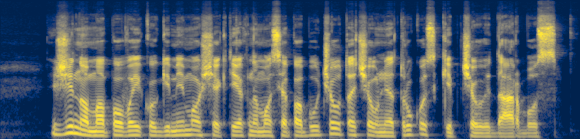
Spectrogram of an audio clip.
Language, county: Lithuanian, Šiauliai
